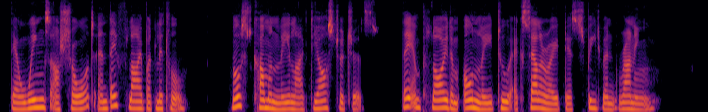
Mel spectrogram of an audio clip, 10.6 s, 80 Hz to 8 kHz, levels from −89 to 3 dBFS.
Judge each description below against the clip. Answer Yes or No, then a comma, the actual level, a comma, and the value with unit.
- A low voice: No, medium, 180 Hz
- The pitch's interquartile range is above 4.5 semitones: No, average, 3.4 semitones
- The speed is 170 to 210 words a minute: No, slow, 135 wpm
